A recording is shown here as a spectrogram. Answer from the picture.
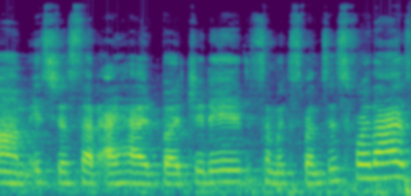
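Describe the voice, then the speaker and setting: A woman speaks in an ordinary speaking voice at medium pitch, with ordinary pitch variation and a moderate pace. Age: 20s. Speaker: budgeting vlogger. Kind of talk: casual vlog.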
